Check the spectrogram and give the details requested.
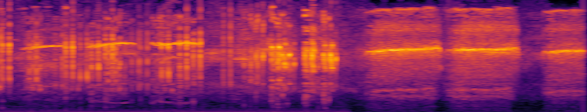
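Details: Swiftlet 'inap plus' lure sound: rapid irregular clicks and chirps for more than two seconds, then high, hissing, whistled bursts separated by brief silences.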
